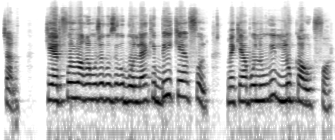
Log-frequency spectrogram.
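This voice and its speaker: A woman's voice: on the high side, steady tone, normal speed. Lady teacher going over english words for exams, asks then answers herself, repeats meanings a lot. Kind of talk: exam-prep vocabulary lesson in Hindi-English mix.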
